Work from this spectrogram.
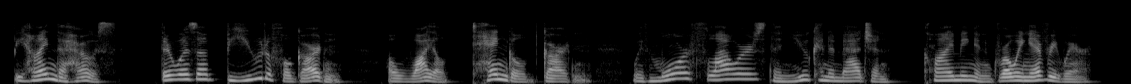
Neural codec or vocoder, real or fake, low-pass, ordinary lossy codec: none; real; 7.2 kHz; MP3, 64 kbps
